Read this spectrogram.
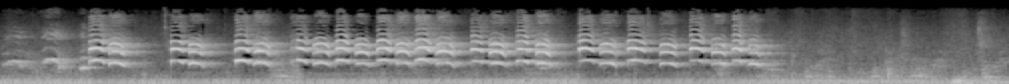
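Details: Young black tri female Australian Shepherd, one of Bindi's puppies at Fifteen Acre Farms, Oklahoma, letting out a rapid, insistent string of high squeaky whines, roughly one or two a second for about seven seconds, before falling quiet.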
